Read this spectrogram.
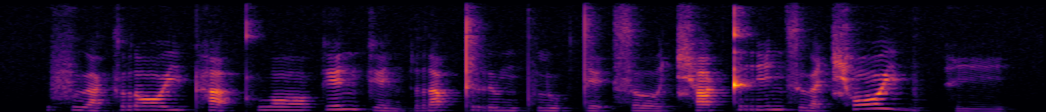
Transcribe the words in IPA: fɯ˨˩a̯ krɔː˧jpʰa˨˩ʔkʰwɔː˧ ke˥˩nke˨˩npra˦˥p̚ trɯ˧ŋ pʰlu˨˩ʔte˨˩ʔ sɤː˨˩t͡ɕʰa˦˥k̚tri˥˩n sɯ˨˩a̯t͡ɕʰɔː˥˩jbu˨˩k̚ hiː˧

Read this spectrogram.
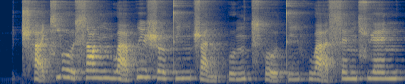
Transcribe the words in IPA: ʈ͡ʂʰä̰˨˩t͡ɕjo˥˩ʊ̯sɑ˥ŋ n̪wä̰˨˩pi˥˧ ʂɤ˥˩t̪i˥ŋʂa̰˨˩n pʊ˧˥ŋ t͡sʰo̰˨˩ʊ̯t̪i˧˥ fwä̰˨˩ sə˥nɕɥɛ˥n

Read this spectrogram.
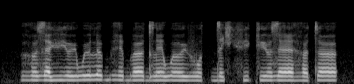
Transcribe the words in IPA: ɦɵ˨zɛ˨vʲɵː˨y̯ wʉ˦lø˦b ɦe˨bœː˦˨d le˨wɵː˨y̯ vo˨t dɛ˨ç fʲœ˨kʲɵː˨ zɛː˨ɦœ˨tœ˦

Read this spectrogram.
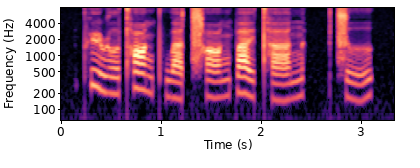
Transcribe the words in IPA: pʰy˥˩ɻɤ˧˥t̪ʰɑ˥˩ŋpʰwä˨˩ t͡sʰɑ˧˥ŋpa˥˩ɪ̯ t̪ʰa˧˥n | t͡sɹ̩˨˩˦

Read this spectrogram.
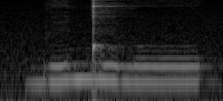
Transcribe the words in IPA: beŋ͡ǃe lo

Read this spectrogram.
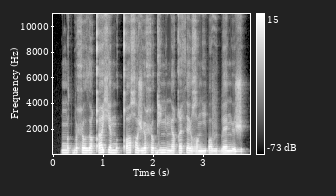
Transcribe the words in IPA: ŋɔtboħoðo qʼɛçɛ moɡqʼɔχɔʒ ʏ ħoɡiɲʏ ŋɛqiθɾɛy̯ ʁɔŋiʔɔ vʏbɛŋʏʒ

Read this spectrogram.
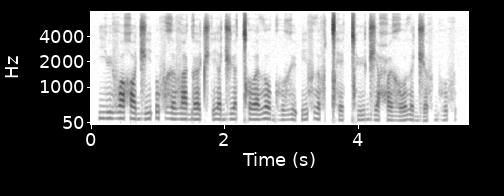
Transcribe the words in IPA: jy vɔχɔd͡ʒiʔuf ɣəvaɡœt͡ʃʼiɐ̯ d͡ʒyɐ̯ǀʰoɐ̯ðoɡʱu ɣyʔifðəf ǀʰeǀʰyd͡ʒe ħœɣoðə d͡ʒœfbʱuf

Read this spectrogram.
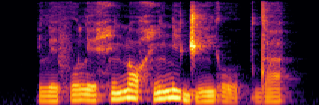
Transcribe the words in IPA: le˨fo˨˦le˧hĩ˦ nɔ˦˨hĩ˨˦ni˦˨ d͡ʒĩ˨˦jo˦˨ | da˦

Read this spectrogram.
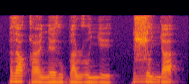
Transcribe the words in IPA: ðaqeː nɛðuba ɹɤɲeː | ɮɤɲaː

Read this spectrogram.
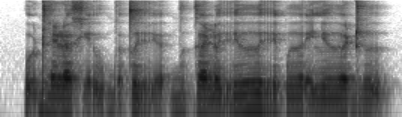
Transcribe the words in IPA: ṵɖʱe ɭəxḛ ɾṵ bə̰t̪ɯrʲə̰ | bɯkəːɳɯ rʲɯːrʲəpɯːɾḛ lʲɯːɖʱɯ

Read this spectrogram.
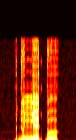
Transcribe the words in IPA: ɗʊɲɛk͡pʊ

